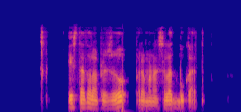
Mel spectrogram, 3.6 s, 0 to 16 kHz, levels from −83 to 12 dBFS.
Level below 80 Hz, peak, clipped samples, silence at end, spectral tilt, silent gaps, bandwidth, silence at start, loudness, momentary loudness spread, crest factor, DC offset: -54 dBFS; -2 dBFS; under 0.1%; 0.7 s; -4 dB/octave; 0.74-0.94 s; 7.4 kHz; 0.6 s; -20 LUFS; 9 LU; 20 dB; under 0.1%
